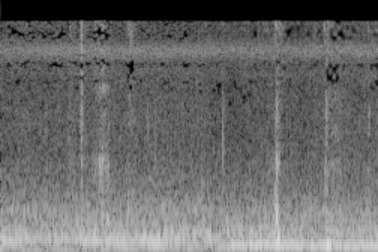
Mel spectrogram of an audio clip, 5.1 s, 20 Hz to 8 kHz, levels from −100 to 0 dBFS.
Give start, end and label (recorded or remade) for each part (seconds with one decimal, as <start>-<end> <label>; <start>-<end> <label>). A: 0.0-3.1 recorded; 3.1-5.1 remade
